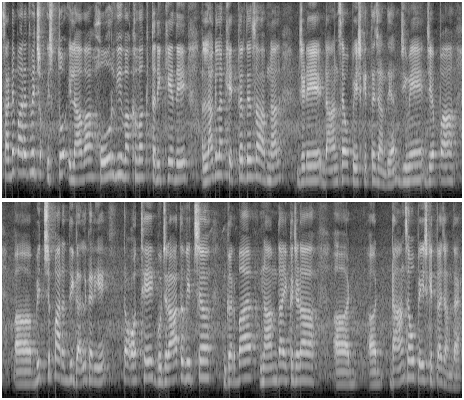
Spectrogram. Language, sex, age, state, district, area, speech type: Punjabi, male, 18-30, Punjab, Rupnagar, urban, spontaneous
